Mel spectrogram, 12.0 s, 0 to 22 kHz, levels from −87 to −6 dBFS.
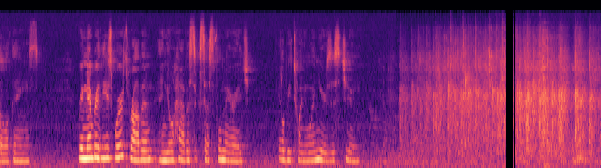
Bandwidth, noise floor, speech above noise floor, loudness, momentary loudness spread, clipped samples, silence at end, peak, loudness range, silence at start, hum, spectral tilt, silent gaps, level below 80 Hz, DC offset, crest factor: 16 kHz; -44 dBFS; 23 dB; -22 LUFS; 17 LU; under 0.1%; 0 s; -2 dBFS; 9 LU; 0 s; none; -3.5 dB/octave; 10.12-10.26 s; -48 dBFS; under 0.1%; 20 dB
